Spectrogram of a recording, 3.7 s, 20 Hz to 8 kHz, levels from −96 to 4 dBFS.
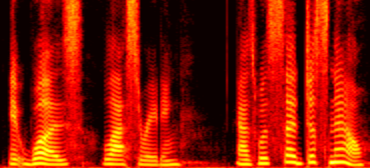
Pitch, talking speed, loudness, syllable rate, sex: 230 Hz, 130 wpm, -19 LUFS, 3.6 syllables/s, female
